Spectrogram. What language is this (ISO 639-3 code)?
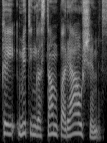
lit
